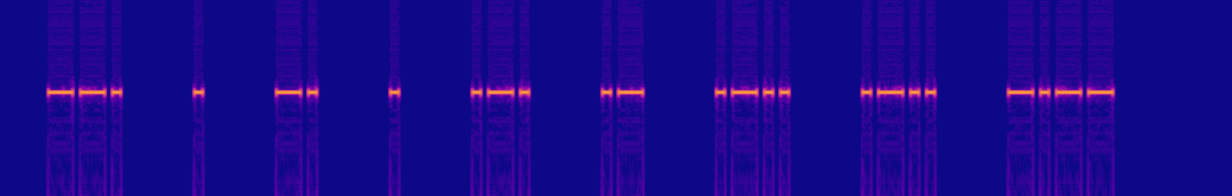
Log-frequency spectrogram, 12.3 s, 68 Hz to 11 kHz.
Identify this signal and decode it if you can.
Morse code, heard as a keyed tone, about 15 wpm, spaced as for 8 wpm, 1000 Hz. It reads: GENERALLY
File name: qotdfiles / 8wpm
